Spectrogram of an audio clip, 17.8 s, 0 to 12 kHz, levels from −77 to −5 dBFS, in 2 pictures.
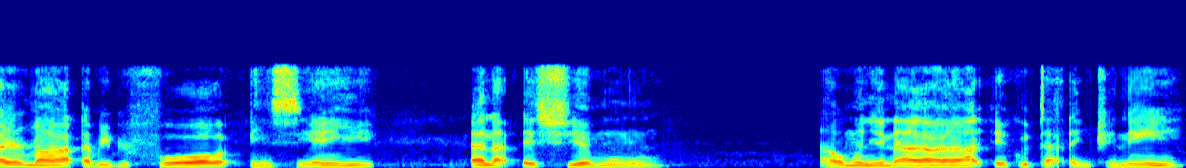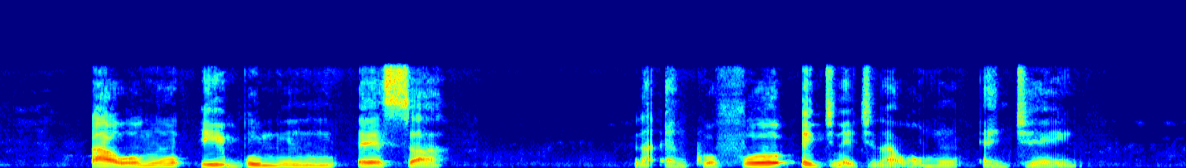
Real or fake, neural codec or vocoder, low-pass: fake; codec, 16 kHz, 2 kbps, FreqCodec, larger model; 7.2 kHz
